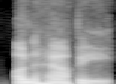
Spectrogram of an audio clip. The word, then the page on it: unhappy: American English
